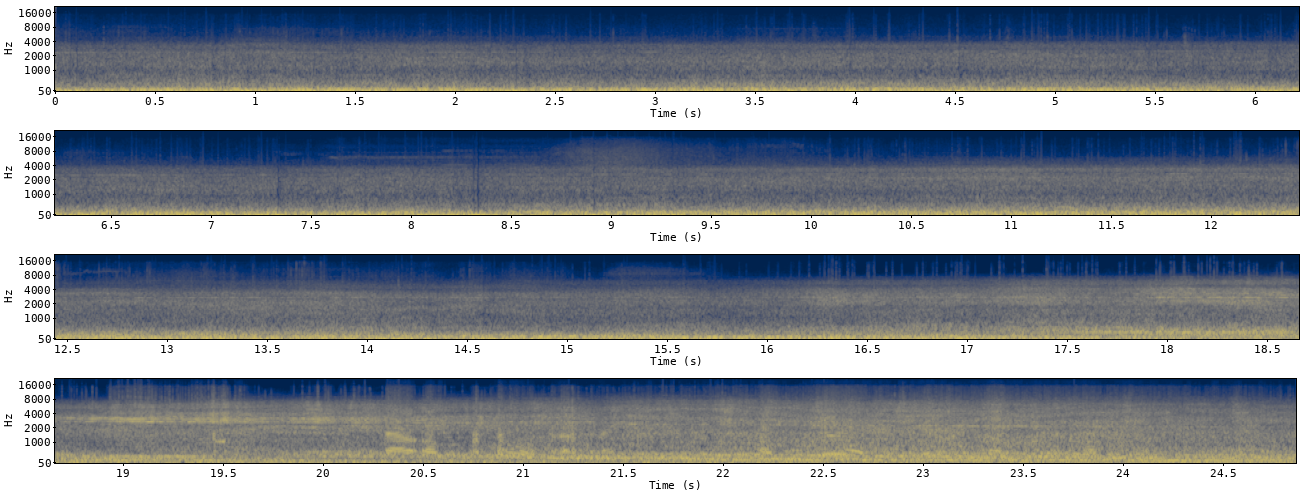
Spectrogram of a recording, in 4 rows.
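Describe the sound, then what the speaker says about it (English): A 2012 Embraer E190 jet airliner takes off from London City Airport with a loud, sustained engine roar and a broad rushing thunder that swells and shifts in tone as it climbs away. "This is a 10-year-old 2012 Embraer E190."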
